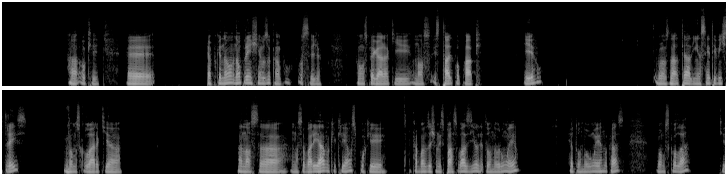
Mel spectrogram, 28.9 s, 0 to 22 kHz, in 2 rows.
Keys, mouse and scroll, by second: 1.6 click, 7.0-9.2 drag, 9.8 click, 10.5 ctrl+c, 15.5 Return, 15.7-16.9 drag, 16.9 s, 17.2 l, 19.2 f, 20.4 shift+., 23.9-27.3 drag, 27.5 ctrl+v.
